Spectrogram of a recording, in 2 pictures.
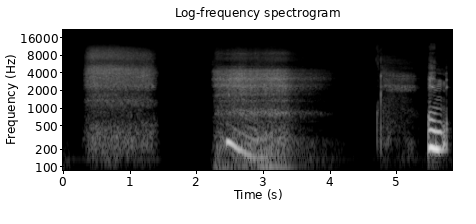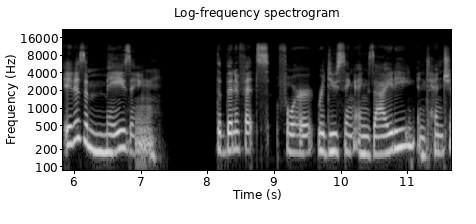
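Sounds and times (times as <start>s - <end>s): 
deep breath taken slowly: 0.3s - 1.5s, 2.2s - 5.4s
speech: 5.5s - 7.3s, 8.2s - 11.6s.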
